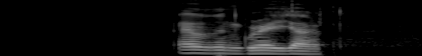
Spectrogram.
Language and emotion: Russian, neutral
